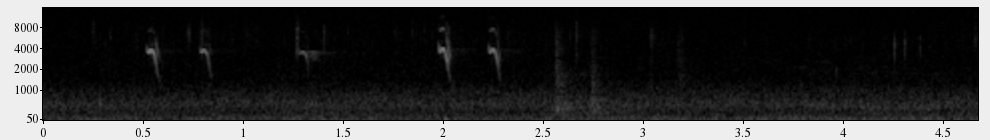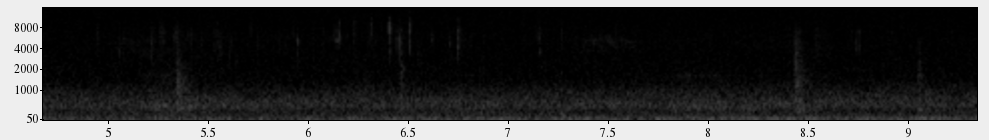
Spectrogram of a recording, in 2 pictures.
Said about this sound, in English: And these are the wild birds.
